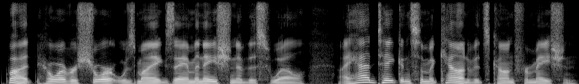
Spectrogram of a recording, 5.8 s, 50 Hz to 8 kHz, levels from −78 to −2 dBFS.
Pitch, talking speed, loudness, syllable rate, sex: 135 Hz, 175 wpm, -19 LUFS, 5.2 syllables/s, male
